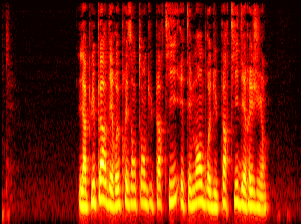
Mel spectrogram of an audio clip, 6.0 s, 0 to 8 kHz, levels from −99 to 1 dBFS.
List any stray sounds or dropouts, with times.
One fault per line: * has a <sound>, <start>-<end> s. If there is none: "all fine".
all fine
